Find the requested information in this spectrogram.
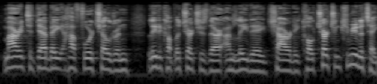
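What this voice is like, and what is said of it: Northern Irish accent. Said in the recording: “You better get used to this accent... Originally from Northern Ireland”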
